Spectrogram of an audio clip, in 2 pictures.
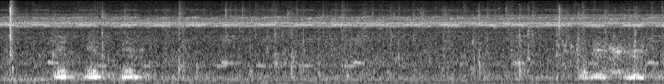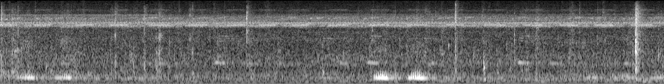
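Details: Croaking frogs in a chorus, giving rapid groups of two or three low pulsed croaks at uneven intervals against a persistent high, steady drone.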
